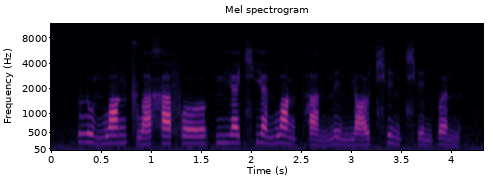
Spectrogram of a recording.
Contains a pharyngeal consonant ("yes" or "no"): no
